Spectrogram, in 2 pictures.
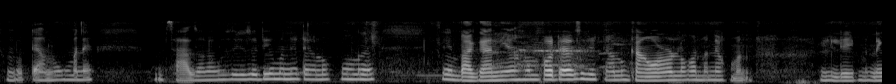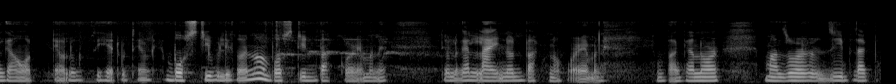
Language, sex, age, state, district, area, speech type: Assamese, female, 30-45, Assam, Sivasagar, rural, spontaneous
